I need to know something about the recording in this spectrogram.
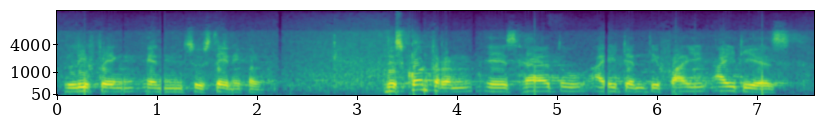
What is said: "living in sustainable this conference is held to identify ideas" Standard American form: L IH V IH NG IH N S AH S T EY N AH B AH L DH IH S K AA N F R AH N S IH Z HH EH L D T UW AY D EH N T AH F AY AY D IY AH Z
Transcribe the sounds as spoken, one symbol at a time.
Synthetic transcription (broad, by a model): L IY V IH NG IH N S AH S T EY N AH B AH L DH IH S K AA N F R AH N IH S HH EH D T UW AY D EH N T AH F AY AY D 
